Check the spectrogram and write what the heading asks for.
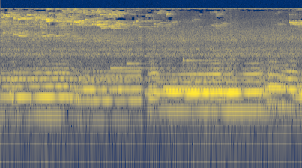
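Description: High school marching band playing a slow passage of long held chords, moving to a new chord about two seconds in and again near the end.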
